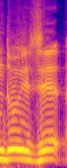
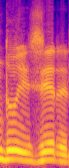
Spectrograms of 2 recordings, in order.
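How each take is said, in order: No difference in how they are said.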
